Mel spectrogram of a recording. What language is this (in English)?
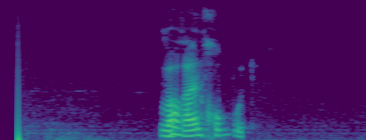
Persian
